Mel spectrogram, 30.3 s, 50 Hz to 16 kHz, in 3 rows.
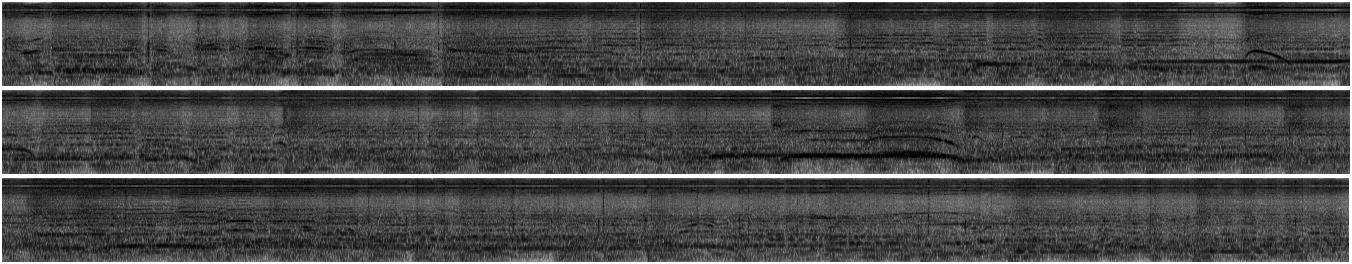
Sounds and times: Cheering: 0:00.0 - 0:30.3
Crowd: 0:00.0 - 0:30.3
Hubbub, speech noise, speech babble: 0:00.0 - 0:30.3
Music: 0:00.0 - 0:30.3.

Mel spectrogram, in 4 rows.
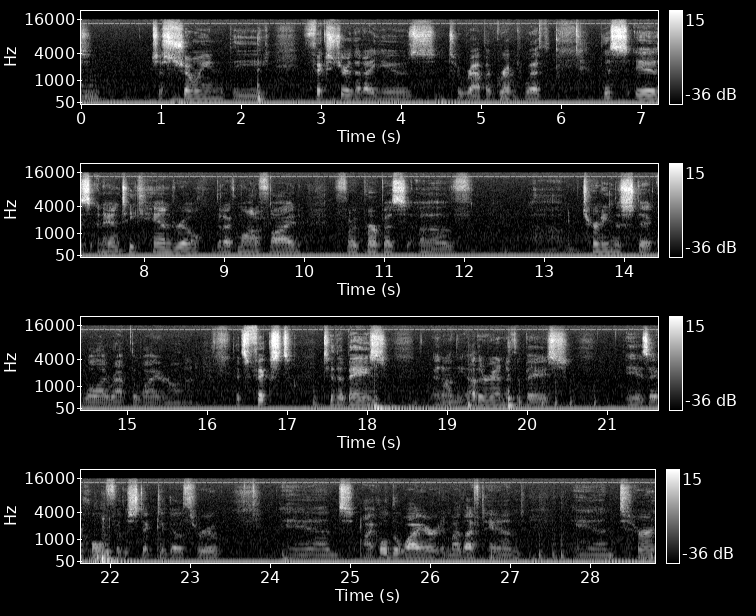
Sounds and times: Speech: 0:00.0 - 0:00.2, 0:00.9 - 0:05.8, 0:06.5 - 0:12.2, 0:12.9 - 0:20.6, 0:21.2 - 0:23.4, 0:24.2 - 0:27.2, 0:27.8 - 0:28.8.

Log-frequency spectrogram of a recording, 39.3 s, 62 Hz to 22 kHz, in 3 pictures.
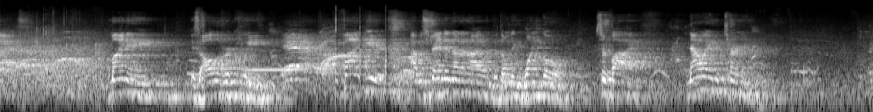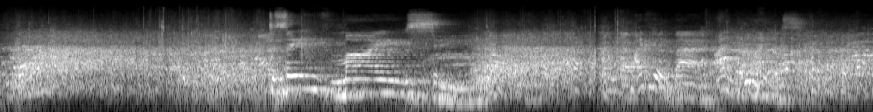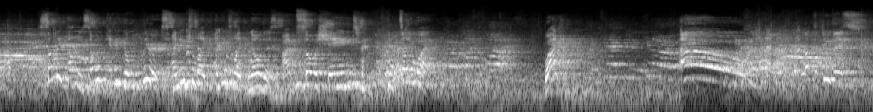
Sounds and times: Speech: 0:17.1 - 0:20.2, 0:22.4 - 0:25.2, 0:26.8 - 0:37.4.

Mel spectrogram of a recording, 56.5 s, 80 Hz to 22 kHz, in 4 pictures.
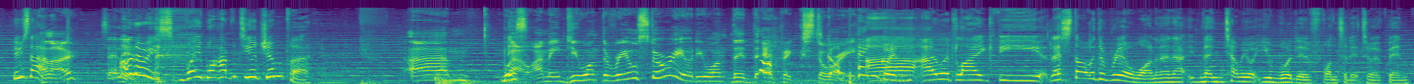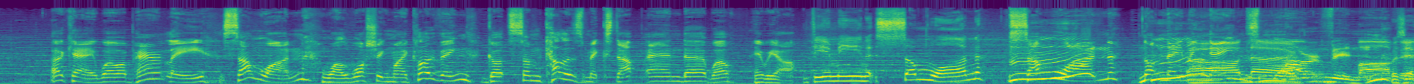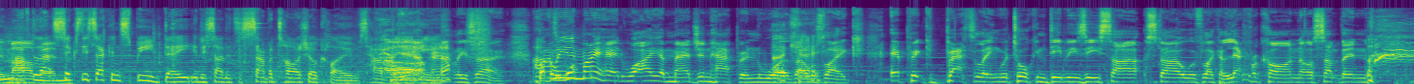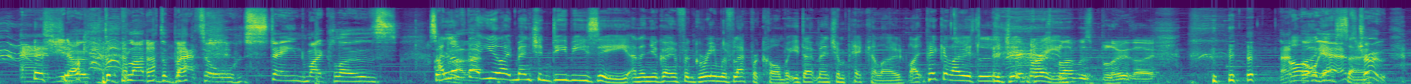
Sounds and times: Music: 0:00.0 - 0:56.5
Speech: 0:04.1 - 0:14.1, 0:14.7 - 0:42.0, 0:42.6 - 0:53.8, 0:55.3 - 0:56.3.

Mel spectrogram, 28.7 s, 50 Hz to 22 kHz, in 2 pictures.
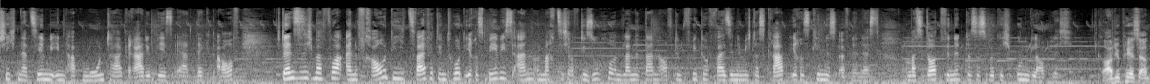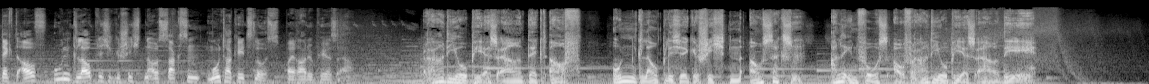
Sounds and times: Music: 0:00.0 - 0:28.7
Speech: 0:19.7 - 0:27.4.

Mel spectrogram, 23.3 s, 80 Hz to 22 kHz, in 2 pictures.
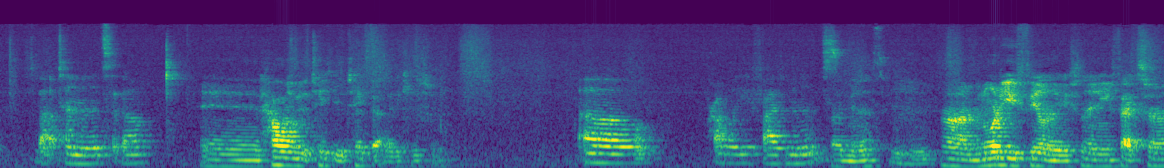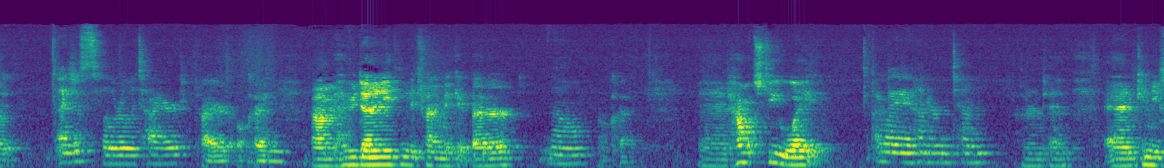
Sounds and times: Inside, small room: 0:00.0 - 0:23.2
Speech: 0:00.4 - 0:04.5, 0:05.8 - 0:18.0, 0:18.6 - 0:23.2.

